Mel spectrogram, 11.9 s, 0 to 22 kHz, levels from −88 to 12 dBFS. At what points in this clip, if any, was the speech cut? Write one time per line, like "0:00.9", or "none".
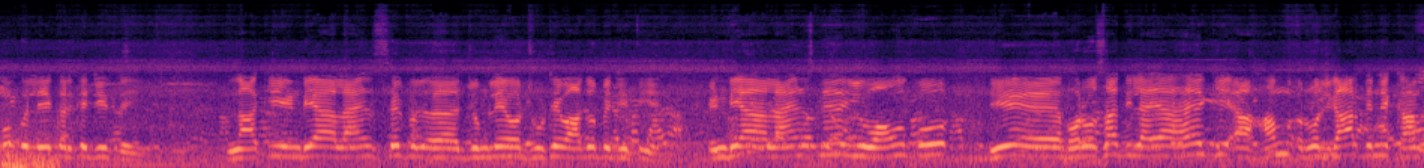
none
